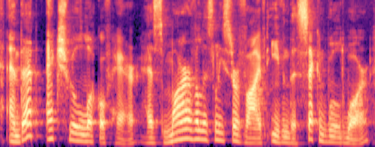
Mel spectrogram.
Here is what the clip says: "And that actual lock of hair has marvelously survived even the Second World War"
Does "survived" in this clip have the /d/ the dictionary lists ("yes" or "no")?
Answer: yes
